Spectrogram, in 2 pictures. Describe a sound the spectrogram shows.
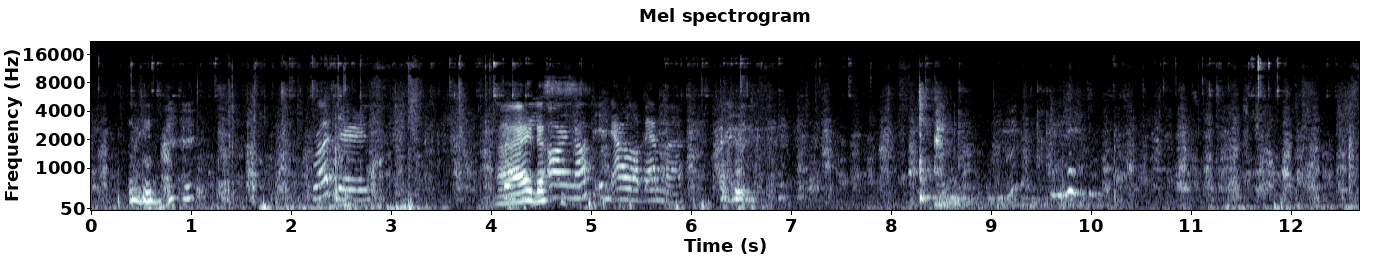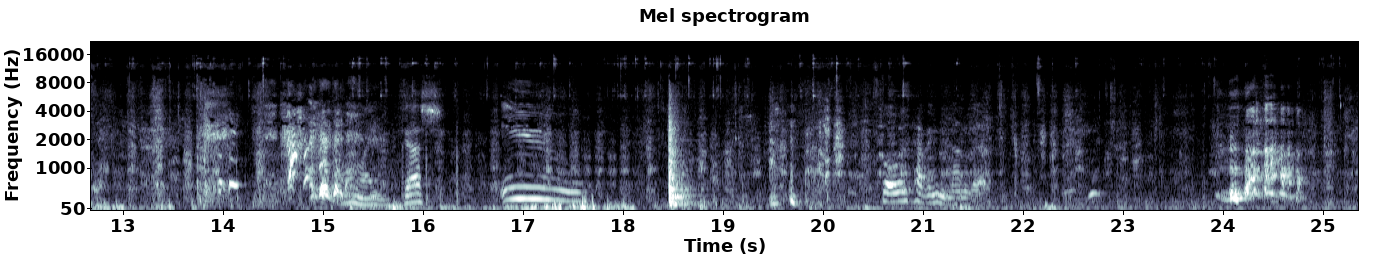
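Two dogs growl and yip playfully close by.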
